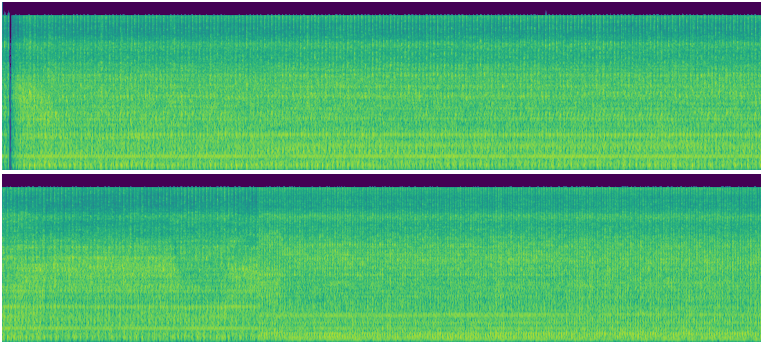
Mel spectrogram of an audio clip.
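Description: The engine of a motorized outrigger fishing boat (bangka) running steadily under way. Its tone shifts about twenty seconds in.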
